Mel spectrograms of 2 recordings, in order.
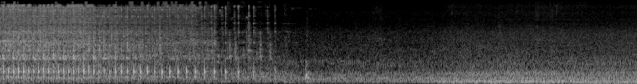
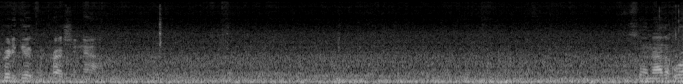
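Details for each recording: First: Baja minibike engine, left to rot in bushes and previously seized, spun over with a drill: a quick even spin at about four beats a second with no compression puffs, then it dies away; no compression. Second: Baja minibike engine, previously seized with no compression, after being taken apart and reassembled, spun over with a drill on the bench: an even chuffing of about three strokes a second; compression now good.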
